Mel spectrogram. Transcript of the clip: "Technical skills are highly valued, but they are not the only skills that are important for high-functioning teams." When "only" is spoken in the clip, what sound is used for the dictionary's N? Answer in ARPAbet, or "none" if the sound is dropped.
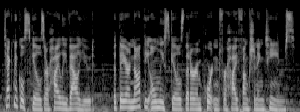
N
